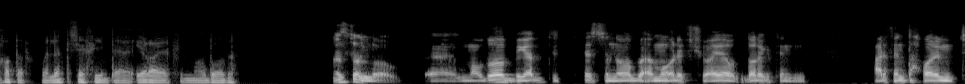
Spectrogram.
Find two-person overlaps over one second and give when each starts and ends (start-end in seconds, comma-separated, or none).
none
